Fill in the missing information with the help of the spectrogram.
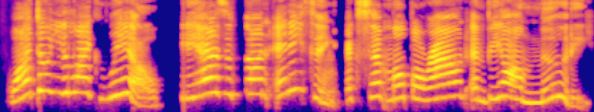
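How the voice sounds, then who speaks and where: A woman's voice: very high voice, lively intonation, measured pace, a bit bright, pitched above the performer's own voice, exaggerated voice. A woman voicing a stubborn, protective teenage male turtle ninja, the blunt older brother, in a fan story reading. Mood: puzzled.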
